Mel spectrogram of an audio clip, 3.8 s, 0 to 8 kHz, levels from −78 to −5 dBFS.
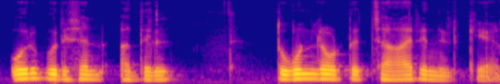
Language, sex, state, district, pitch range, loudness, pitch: Malayalam, male, Kerala, Kollam, 110-125 Hz, -18 LUFS, 120 Hz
